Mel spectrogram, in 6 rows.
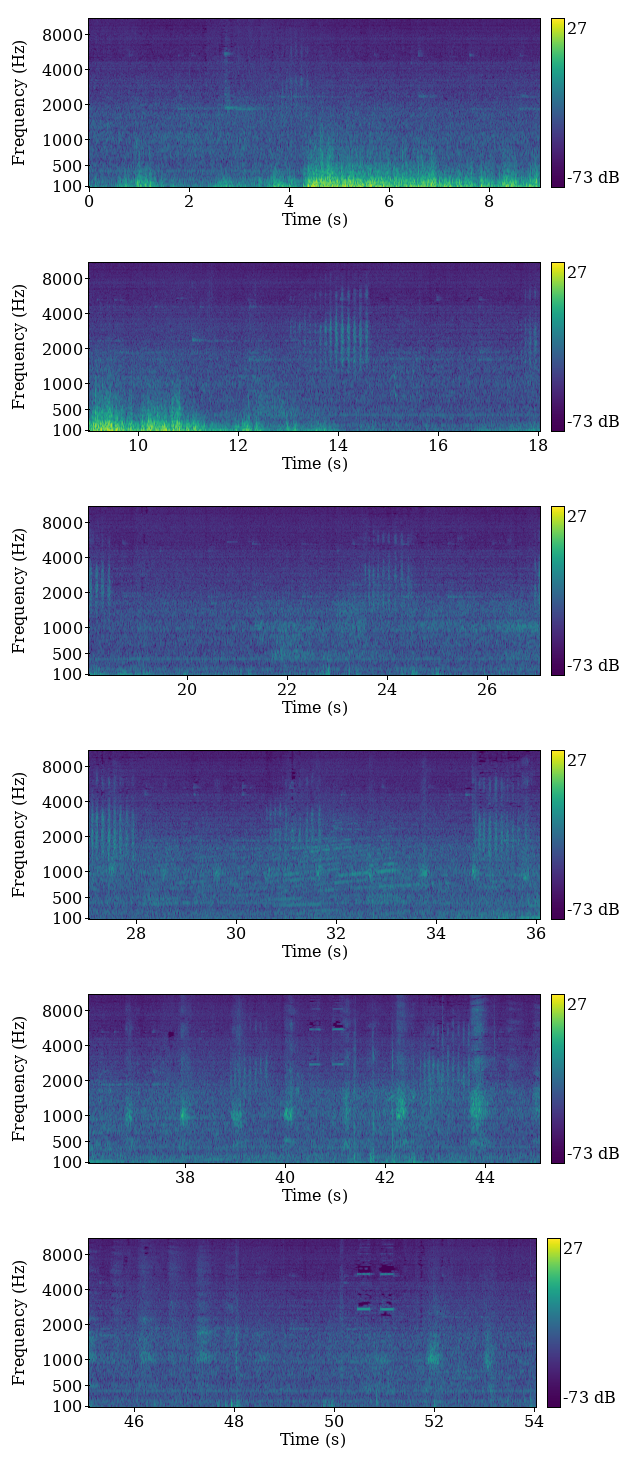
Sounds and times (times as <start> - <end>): Outside, rural or natural: 0.0 - 54.0.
